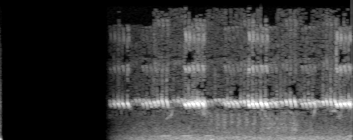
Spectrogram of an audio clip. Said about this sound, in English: We need the cricket sound. Yeah, the little, you know, you need the sound effects. I have it. I just need to bring my iPad in and hook it up to the board. Yeah, you do. You knew. Oh, you need to. You really do. I put the crickets in there.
